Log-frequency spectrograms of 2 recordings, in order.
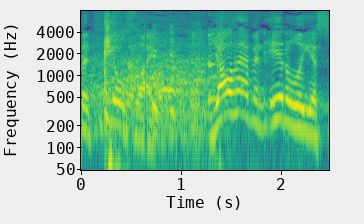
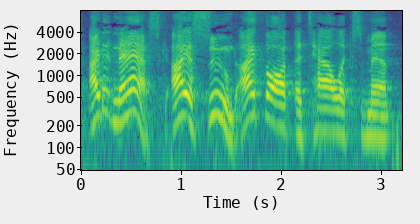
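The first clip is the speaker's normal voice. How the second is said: ordinary delivery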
